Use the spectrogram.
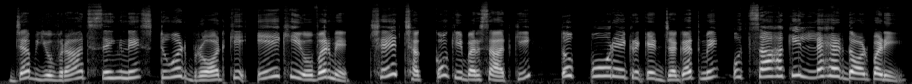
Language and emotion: Hindi, happy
